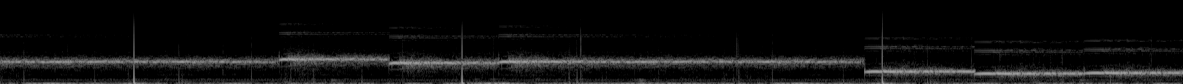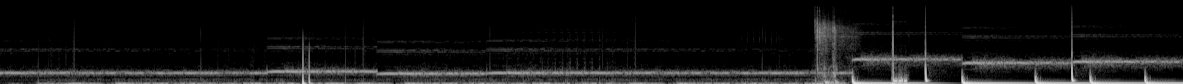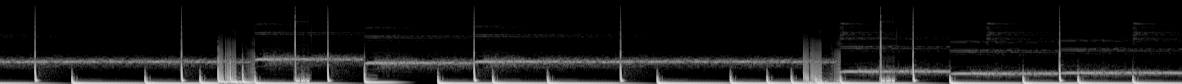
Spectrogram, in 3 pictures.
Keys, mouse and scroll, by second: 0.2 alt+middle click, 1.0-2.7 alt+drag, 2.7 alt+middle click, 3.5-5.4 alt+right drag, 5.4 alt+middle click, 6.7-11.1 alt+right drag, 11.1 click, 12.3-17.4 ctrl+drag, 17.4-20.1 alt+drag, 20.1 alt+click, 21.1 right click, 21.9 click, 22.1 alt+right click, 22.7 alt+click, 23.7 alt+right click, 24.1 alt+middle click, 24.5 right click, 25.3 click, 26.4 shift+right click, 27.9 alt+click, 28.6 alt+right click, 29.2 alt+middle click, 29.7 alt+right click, 30.4 right click, 31.5 alt+middle click, 32.3 right click, 33.1 click, 34.0 alt+right click, 34.6-35.4 alt+drag.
